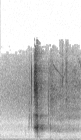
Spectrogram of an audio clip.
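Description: A single brief, crisp crinkle as one of three plastic bottles of purified water is squeezed or grabbed, rising over a faint steady low hum and then fading.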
